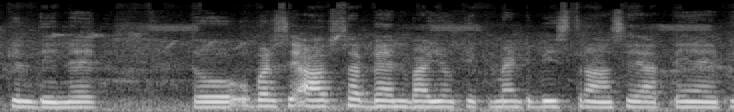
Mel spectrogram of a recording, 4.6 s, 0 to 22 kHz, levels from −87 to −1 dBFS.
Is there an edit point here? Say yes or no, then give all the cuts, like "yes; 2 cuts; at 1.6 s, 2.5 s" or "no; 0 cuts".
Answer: no; 0 cuts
